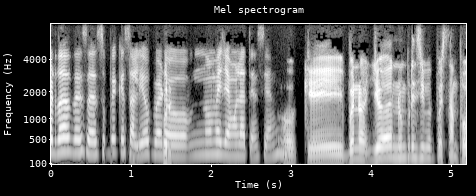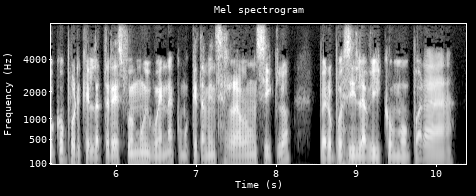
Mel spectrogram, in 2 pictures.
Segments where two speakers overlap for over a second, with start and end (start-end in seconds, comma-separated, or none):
none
